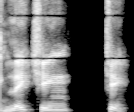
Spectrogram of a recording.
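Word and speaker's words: Lei Cheng Uk: The Lei Cheng Han Tomb. Is that right? – Qing. Lei Cheng Qing. – Yeah.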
